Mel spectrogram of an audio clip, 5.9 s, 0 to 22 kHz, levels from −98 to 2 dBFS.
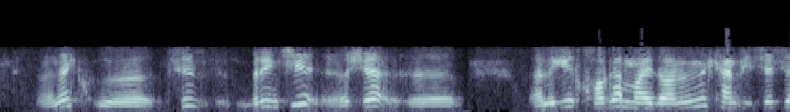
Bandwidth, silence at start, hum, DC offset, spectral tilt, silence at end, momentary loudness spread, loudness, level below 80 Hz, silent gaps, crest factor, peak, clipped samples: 4 kHz; 0.3 s; none; under 0.1%; -1.5 dB/octave; 0 s; 12 LU; -20 LUFS; -60 dBFS; none; 20 dB; -2 dBFS; under 0.1%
